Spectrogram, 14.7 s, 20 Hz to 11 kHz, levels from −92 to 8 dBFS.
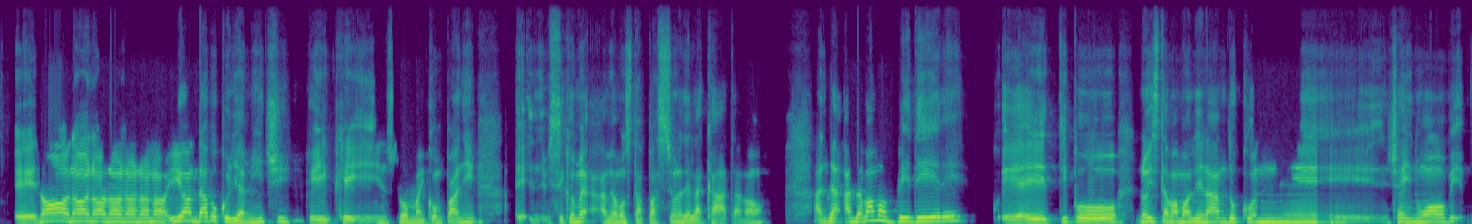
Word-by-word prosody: Ehm, 145 Hz, 0 st, +2 dB
no, 200 Hz, +4 st, +4 dB
no, 190 Hz, +1 st, +3 dB
no, 185 Hz, 0 st, +2 dB
no, 180 Hz, 0 st, +3 dB
no, 180 Hz, 0 st, +2 dB
no, 180 Hz, -1 st, +2 dB
io 200 Hz, +5 st, +3 dB
andavo 210 Hz, +1 st, +1 dB
con 180 Hz, -, +2 dB
gli 165 Hz, -, +3 dB
amici 170 Hz, +3 st, -1 dB, 0.2 s
dei 140 Hz, -6 st, -2 dB
che, 135 Hz, 0 st, -3 dB
insomma 140 Hz, +2 st, -3 dB
i -, -, -5 dB
compagni, 155 Hz, +5 st, -2 dB, 0.4 s
uhm, 420 Hz, -2 st, -9 dB
siccome 165 Hz, +2 st, -1 dB
abbiamo 140 Hz, +2 st, -3 dB
'sta 155 Hz, -, -4 dB
passione 155 Hz, +3 st, -3 dB
della 135 Hz, -3 st, 0 dB
kata, 120 Hz, 0 st, -5 dB
no, 135 Hz, +5 st, -6 dB, 0.4 s
anda 175 Hz, +4 st, -1 dB
andavamo 220 Hz, +7 st, +2 dB
a 220 Hz, -, -1 dB
vedere, 195 Hz, +4 st, +3 dB, 0.2 s
uhm, 150 Hz, 0 st, 0 dB
tipo 170 Hz, 0 st, +3 dB, 0.2 s
noi 175 Hz, +1 st, +1 dB
stavamo 165 Hz, 0 st, +1 dB
allenando 170 Hz, +1 st, +1 dB
con 170 Hz, 0 st, -2 dB
uhm 165 Hz, -3 st, -2 dB
cioè 175 Hz, +5 st, -2 dB
i 175 Hz, -, 0 dB
nuovi, 175 Hz, +2 st, +1 dB
165 Hz, 160 wpm, -13 LUFS, 150-180 Hz, 0.4 s, no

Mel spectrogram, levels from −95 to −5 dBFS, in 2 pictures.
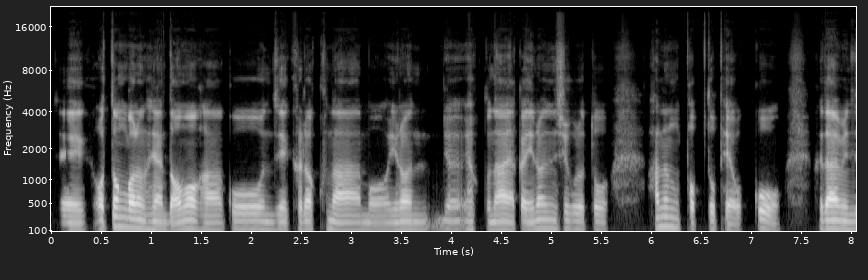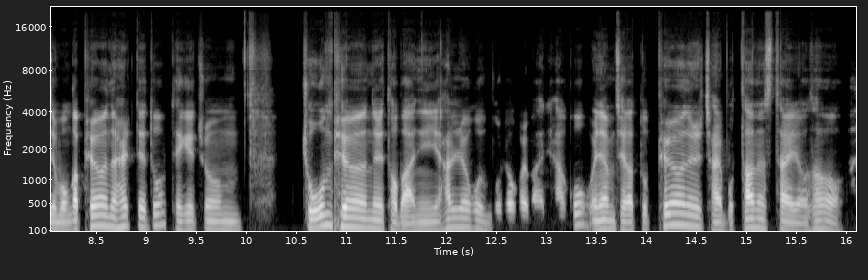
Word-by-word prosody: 네 95 Hz, 0 st, +2 dB
어떤 135 Hz, +4 st, +2 dB
거는 120 Hz, -3 st, +5 dB
그냥 105 Hz, -1 st, 0 dB
넘어가고 110 Hz, +1 st, +2 dB
인제 105 Hz, 0 st, -3 dB
'그렇구나.' 100 Hz, -1 st, 0 dB
뭐 95 Hz, 0 st, -5 dB
'이런 105 Hz, +1 st, -1 dB, 0.2 s
여 110 Hz, -1 st, -6 dB
였구나.' 105 Hz, 0 st, 0 dB
약간 100 Hz, -, -1 dB
이런 120 Hz, +2 st, -1 dB
식으로 110 Hz, -1 st, -4 dB
또 105 Hz, -2 st, -5 dB, 0.4 s
하는 135 Hz, 0 st, -2 dB
법도 -, -, -4 dB
배웠고 95 Hz, +2 st, -2 dB, 0.3 s
그다음에 115 Hz, -1 st, +5 dB
인제 105 Hz, 0 st, -2 dB
뭔가 100 Hz, +2 st, +3 dB
표현을 145 Hz, -2 st, +2 dB
할 145 Hz, +1 st, +2 dB
때도 150 Hz, +4 st, -3 dB
되게 110 Hz, 0 st, -1 dB
좀 105 Hz, -1 st, -4 dB, 0.6 s
좋은 145 Hz, +7 st, +3 dB
표현을 130 Hz, -5 st, +4 dB
더 100 Hz, -1 st, -1 dB
많이 100 Hz, +2 st, +1 dB
하려고 125 Hz, +2 st, -2 dB
노력을 100 Hz, +2 st, -4 dB
많이 90 Hz, -1 st, -7 dB
하고 160 Hz, +12 st, -4 dB
왜냐하면 115 Hz, +1 st, +2 dB
제가 105 Hz, -1 st, +2 dB
또 110 Hz, -, -7 dB
표현을 155 Hz, -3 st, +2 dB
잘 100 Hz, -1 st, +2 dB
못하는 125 Hz, +6 st, +2 dB
스타일이어서 100 Hz, -2 st, -1 dB
110 Hz, 350 characters per minute, -26 LUFS, 100-120 Hz, 0.6 s, 거는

